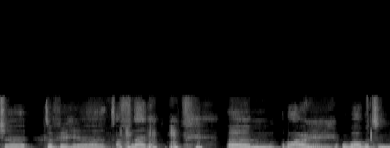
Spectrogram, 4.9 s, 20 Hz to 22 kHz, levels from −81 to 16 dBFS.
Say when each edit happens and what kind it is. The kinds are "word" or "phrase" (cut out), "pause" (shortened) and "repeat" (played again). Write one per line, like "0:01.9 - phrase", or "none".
0:01.4 - word
0:03.5 - word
